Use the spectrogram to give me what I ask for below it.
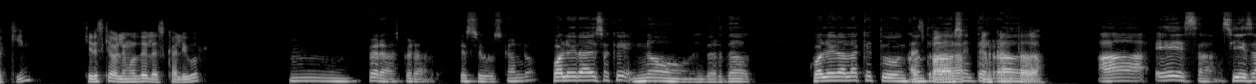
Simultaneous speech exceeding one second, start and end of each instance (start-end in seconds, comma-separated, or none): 9.0-10.4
